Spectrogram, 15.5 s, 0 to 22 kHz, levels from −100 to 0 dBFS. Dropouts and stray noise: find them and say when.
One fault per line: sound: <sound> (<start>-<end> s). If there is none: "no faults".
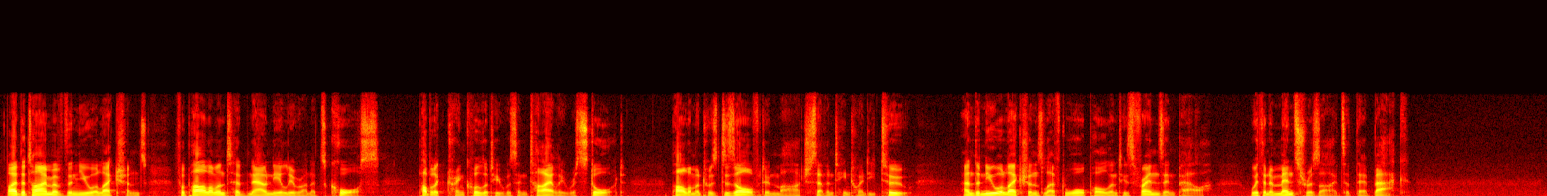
no faults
